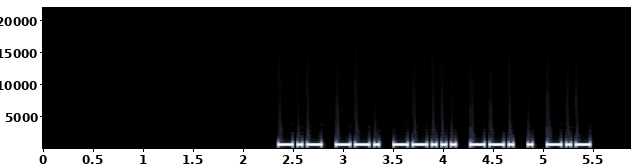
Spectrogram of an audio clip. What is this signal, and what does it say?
Morse code, heard as a keyed tone, about 25 wpm, 700 Hz. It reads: KG7GEK
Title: USA Call Signs - 6 Characters - Repeated 2x - 25wpm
